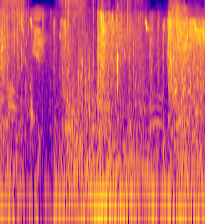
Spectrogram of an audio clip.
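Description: A pickaxe strikes a wall with sharp knocks.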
